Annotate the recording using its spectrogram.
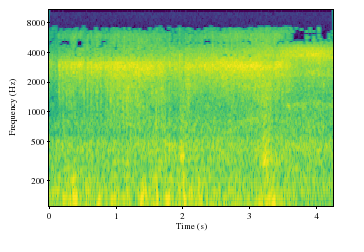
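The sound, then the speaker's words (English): A heavy downpour in a jungle storm roars steadily and loudly throughout, a dense continuous hiss with low rumbling churning underneath, like a thunderstorm in full force. No voices are heard. “The deafening crash and roll of thunder combines with the banshee howl of the wind.”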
